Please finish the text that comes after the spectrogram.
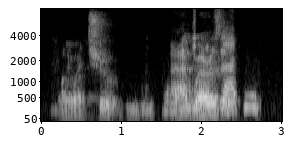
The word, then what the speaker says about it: Gualeguaychú: oh, this is hard to pronounce. It's called Gualeguaychú. Gualeguaychú.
